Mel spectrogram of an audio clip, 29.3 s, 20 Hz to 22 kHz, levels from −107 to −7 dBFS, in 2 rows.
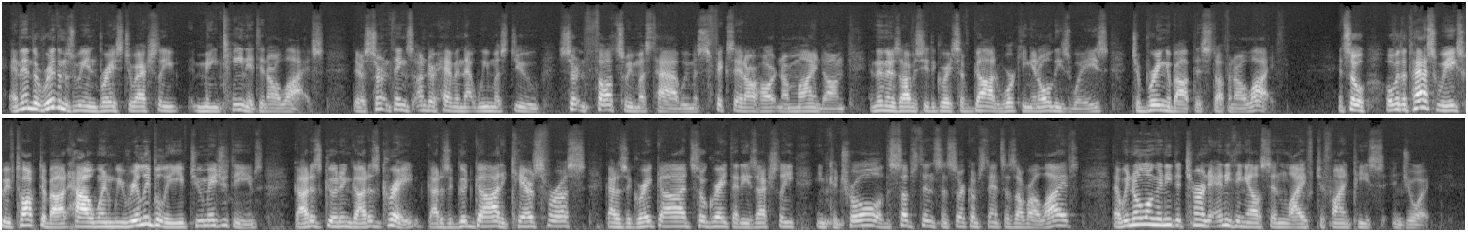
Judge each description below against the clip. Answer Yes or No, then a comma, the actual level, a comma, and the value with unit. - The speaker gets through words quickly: Yes, fast, 260 wpm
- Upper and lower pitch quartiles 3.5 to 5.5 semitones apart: Yes, average, 4.1 semitones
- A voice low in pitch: No, medium, 150 Hz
